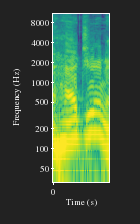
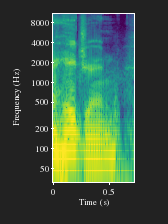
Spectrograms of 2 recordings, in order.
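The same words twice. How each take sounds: First: "Hadrian" with the a of "had"; short-a pronunciation. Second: "Hadrian" with the a of "hay"; long-a pronunciation. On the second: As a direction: say "Hadrian" starting like "hay", questioning. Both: Shown as a demonstration. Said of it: "Is it Hadrian or Hadrian?".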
